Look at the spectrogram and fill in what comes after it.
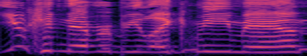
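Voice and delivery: high, loud, goofy slacker voice. A character looks over at another across the plaza, Shaggy voice. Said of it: "switching it to fully Shaggy's voice".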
